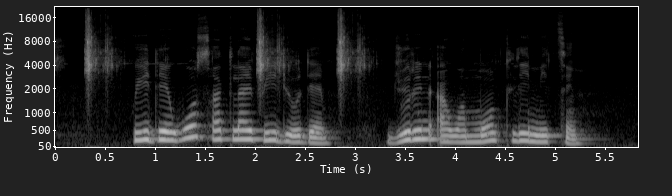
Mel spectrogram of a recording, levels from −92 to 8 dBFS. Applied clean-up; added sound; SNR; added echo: none; Rattle; 10 dB; none.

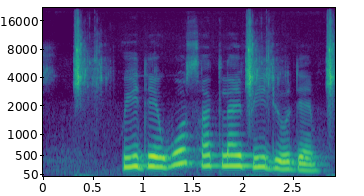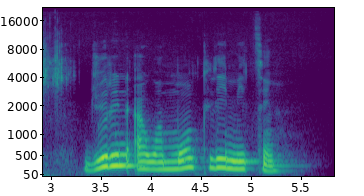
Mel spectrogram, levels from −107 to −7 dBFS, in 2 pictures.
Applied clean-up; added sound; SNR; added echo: neural mask model Resemble Enhance denoiser.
